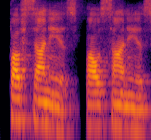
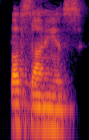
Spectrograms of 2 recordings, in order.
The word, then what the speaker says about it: Pausanias: always very friendly, but it is Pausanias, I think it's pronounced in English, Pausanias, who is actually the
